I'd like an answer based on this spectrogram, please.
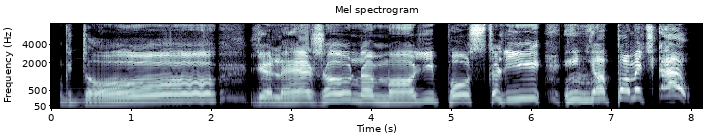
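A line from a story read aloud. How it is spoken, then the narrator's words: Mother bear's softer roar. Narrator (Slovenian): Tudi mama medvedka je zarjovela, samo malo tiše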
